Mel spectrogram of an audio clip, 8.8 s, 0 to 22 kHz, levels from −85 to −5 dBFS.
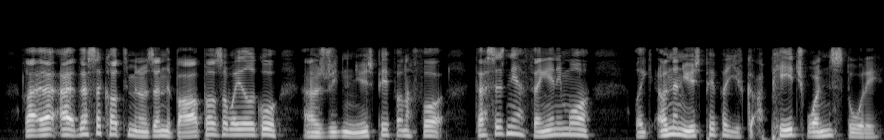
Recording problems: high frequencies cut off; noticeable; nothing above 5 kHz

